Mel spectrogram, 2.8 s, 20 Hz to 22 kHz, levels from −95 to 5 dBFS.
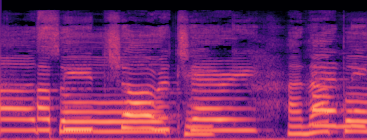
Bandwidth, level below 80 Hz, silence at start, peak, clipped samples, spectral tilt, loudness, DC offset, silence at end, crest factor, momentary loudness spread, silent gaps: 16.5 kHz; -38 dBFS; 0 s; -4 dBFS; under 0.1%; -4 dB/octave; -18 LUFS; under 0.1%; 0 s; 14 dB; 9 LU; none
